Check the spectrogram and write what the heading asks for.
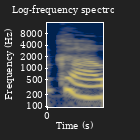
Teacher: Cara membacanya samar dengan dengung dan ditahan selama 3 harokat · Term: ikfa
